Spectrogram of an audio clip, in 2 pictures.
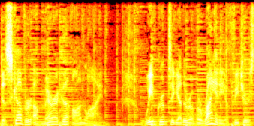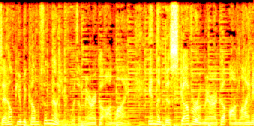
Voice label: Corporate Identity Narrations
